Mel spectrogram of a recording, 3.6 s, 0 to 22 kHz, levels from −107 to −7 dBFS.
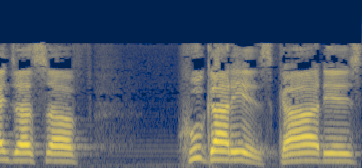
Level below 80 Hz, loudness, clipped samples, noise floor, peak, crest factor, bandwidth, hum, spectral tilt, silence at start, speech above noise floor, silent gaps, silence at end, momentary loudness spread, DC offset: -68 dBFS; -20 LUFS; under 0.1%; -65 dBFS; -4 dBFS; 18 dB; 8 kHz; none; -3 dB/octave; 0 s; 45 dB; none; 0 s; 10 LU; under 0.1%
